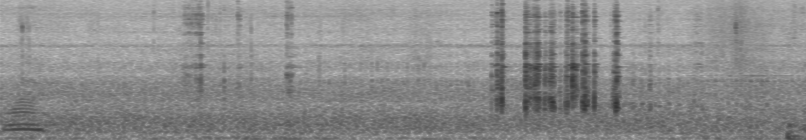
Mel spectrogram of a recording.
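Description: Metal cook pot lid clattering onto a titanium camp pot: a quick run of sharp metallic clinks about five seconds in, lasting about a second, over a steady background hiss.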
